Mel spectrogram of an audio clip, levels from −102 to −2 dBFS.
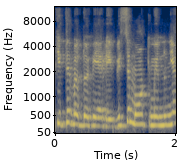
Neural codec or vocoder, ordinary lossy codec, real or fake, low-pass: none; Opus, 16 kbps; real; 10.8 kHz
